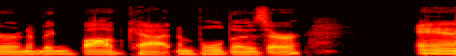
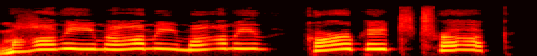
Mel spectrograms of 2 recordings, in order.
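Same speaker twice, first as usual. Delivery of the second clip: put-on very high, thrilled kid's yell; 3 dB louder than usual. Retelling how the son shouted from the hotel balcony, imitating a child screaming. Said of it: "He'd start screaming".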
